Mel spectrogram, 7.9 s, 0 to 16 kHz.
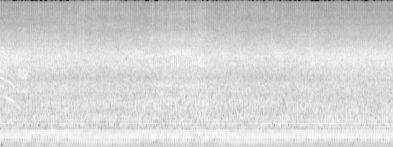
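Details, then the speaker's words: Hayter 48 mower with Honda engine from a job lot, new air filter fitted, drive now working strongly: strong, steady engine note with an even beat and no misfires or rattles; normal running. "fantastic that's a relief which drives really really strong as well"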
